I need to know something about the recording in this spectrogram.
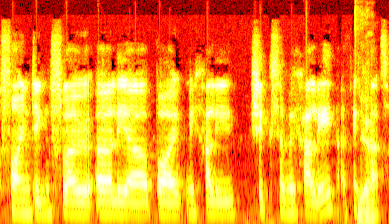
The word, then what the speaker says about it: Csikszentmihalyi: Yeah, and you showed the book Finding Flow earlier by Mihaly Csikszentmihalyi. I think that's how I'm pronouncing his surname.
